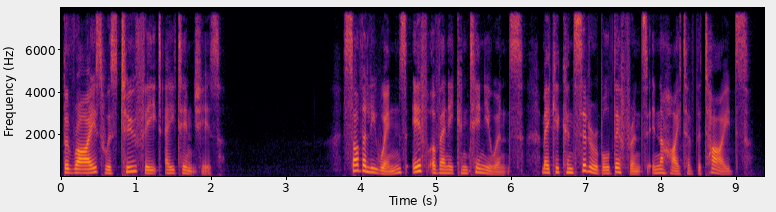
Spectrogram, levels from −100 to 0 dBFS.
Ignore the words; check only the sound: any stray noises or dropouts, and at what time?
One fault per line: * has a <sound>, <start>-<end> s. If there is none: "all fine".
all fine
